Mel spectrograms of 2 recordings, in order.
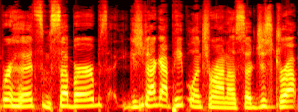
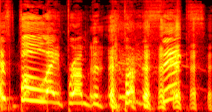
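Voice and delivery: mocking Toronto local; 9 semitones higher than usual. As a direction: sneer at the outsider. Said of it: "They'd be like".

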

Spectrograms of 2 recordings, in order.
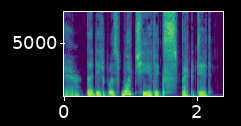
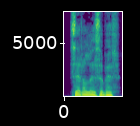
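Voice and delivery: plain reading voice

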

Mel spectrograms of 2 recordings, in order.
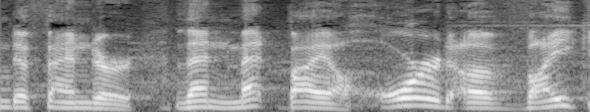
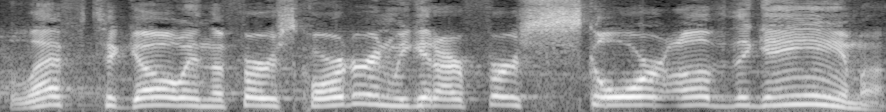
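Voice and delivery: high excited announcer voice; touchdown call; 6 semitones higher than usual. Real, not acted. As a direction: ride the thrill of the score, higher. Touchdown just scored.

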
